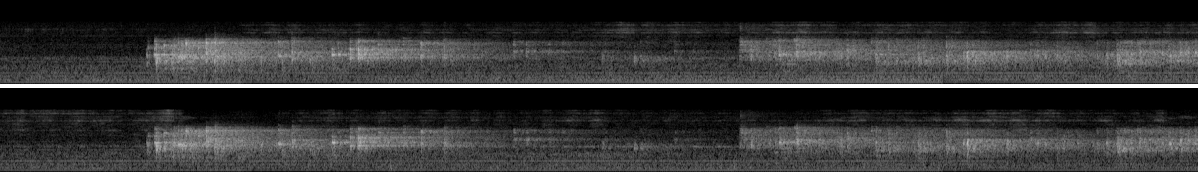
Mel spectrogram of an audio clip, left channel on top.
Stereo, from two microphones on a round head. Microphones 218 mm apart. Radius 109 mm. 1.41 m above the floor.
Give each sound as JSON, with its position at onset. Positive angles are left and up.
{"t": 1.5, "sound": "keys jangling", "side_deg": 25, "distance_m": 3.5}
